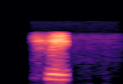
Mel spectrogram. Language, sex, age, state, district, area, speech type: Sindhi, female, 18-30, Rajasthan, Ajmer, rural, conversation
